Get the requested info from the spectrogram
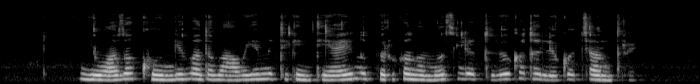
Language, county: Lithuanian, Panevėžys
